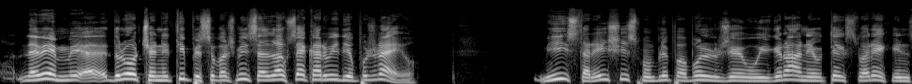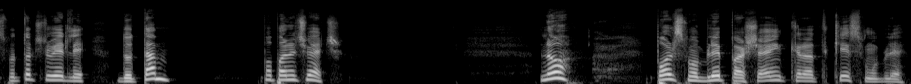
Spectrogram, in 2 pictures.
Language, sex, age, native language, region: Slovenian, male, 60+, Slovenian, Carinthia region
